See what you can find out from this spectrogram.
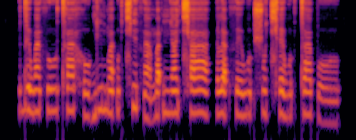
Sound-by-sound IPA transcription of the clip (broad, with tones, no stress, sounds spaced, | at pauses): d ɛ˦˨ w ã˦˨ θ o˦ ʊ̯ tʰ ä˦ h o˨ ɡ ĩ˦ b ã˦˨ ʔ ʊ˦ ʔ t͡ɕʰ ĩ˦˨ θ ã˨ m ä˦ ʔ ɲ ã˦ t͡ɕʰ ä˦ | l ä˦ ʔ θ ɛ˦ w ʊ˦ ʔ ʃ o˦˨ t͡ɕʰ ɛ˦˨ w ʊ˦ ʔ t ä˦ p o˨ ʊ̯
